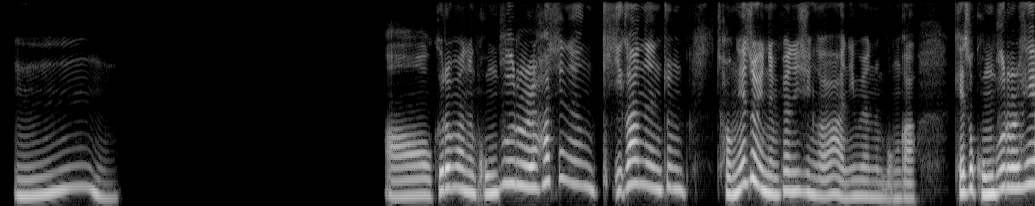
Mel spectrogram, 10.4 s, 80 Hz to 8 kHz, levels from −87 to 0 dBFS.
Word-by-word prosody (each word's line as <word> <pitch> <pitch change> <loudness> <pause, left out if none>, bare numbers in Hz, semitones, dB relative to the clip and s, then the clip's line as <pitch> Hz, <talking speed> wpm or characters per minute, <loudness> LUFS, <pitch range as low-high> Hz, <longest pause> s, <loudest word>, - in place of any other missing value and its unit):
음. 205 - -5 2.7
아. 180 +1 -1
그러면은 255 -2 +3
공부를 275 +8 +2
하시는 320 -4 -2
기간은 285 +1 +1
좀 255 -3 -4 0.3
정해져 290 - +3
있는 215 -6 +3
편이신가요? 220 -5 0
아니면은 175 -2 -4
뭔가 160 0 -6 0.4
계속 220 +4 +3
공부를 245 +6 +5
230 Hz, 215 characters per minute, -24 LUFS, 185-275 Hz, 2.7 s, 공부를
